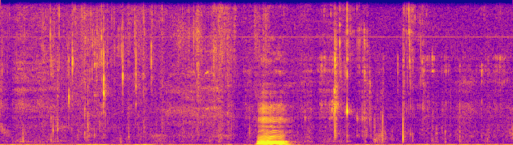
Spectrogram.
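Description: Someone chewing and biting into a slice of pizza close to the microphone, with crunching of crust and small wet mouth clicks. About halfway through comes a brief hummed "mm" with a wavering pitch.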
